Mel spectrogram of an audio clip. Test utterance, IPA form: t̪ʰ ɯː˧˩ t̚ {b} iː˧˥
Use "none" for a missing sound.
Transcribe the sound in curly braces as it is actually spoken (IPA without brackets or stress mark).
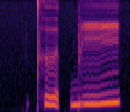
b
